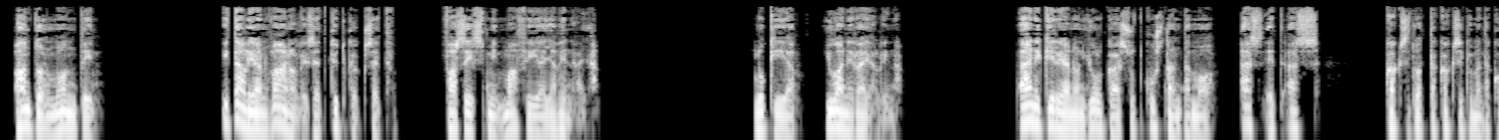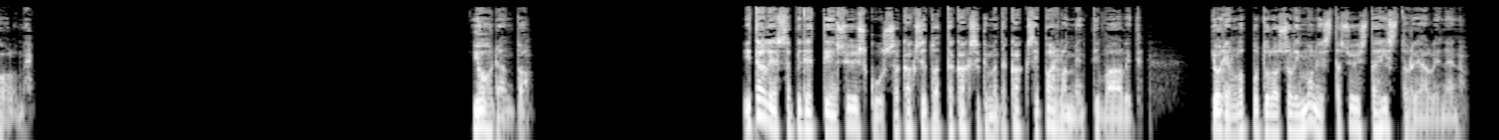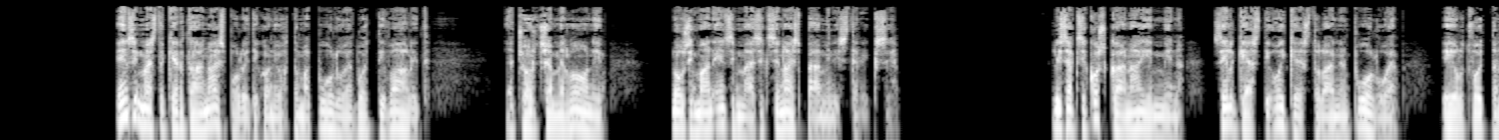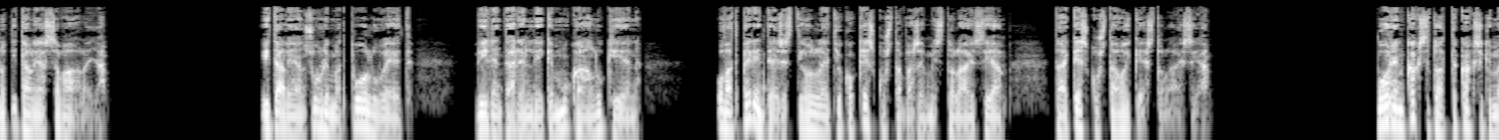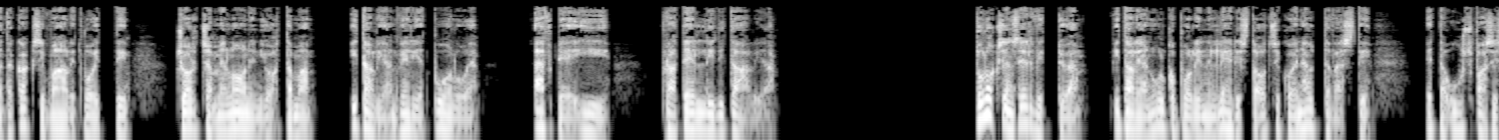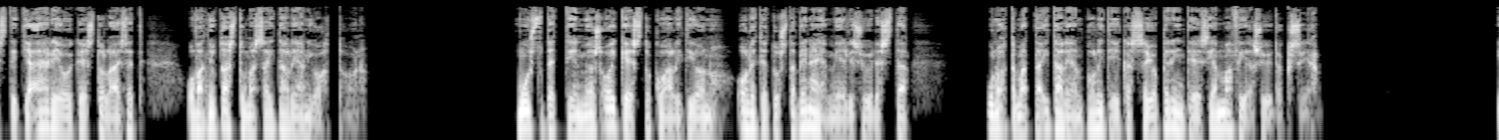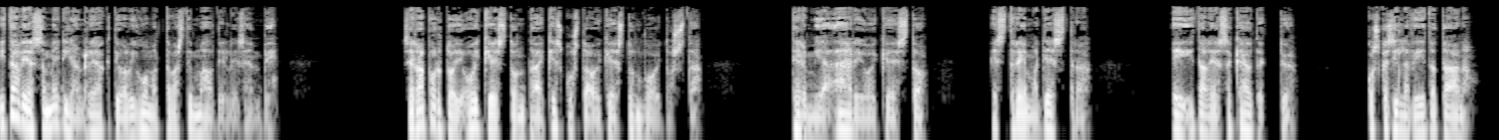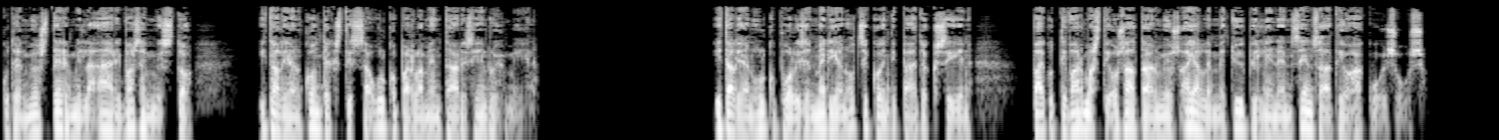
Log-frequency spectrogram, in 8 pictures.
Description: Italian vaaralliset kytkökset - fasismi, mafia ja Venäjä – Ljudbok – Laddas ner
